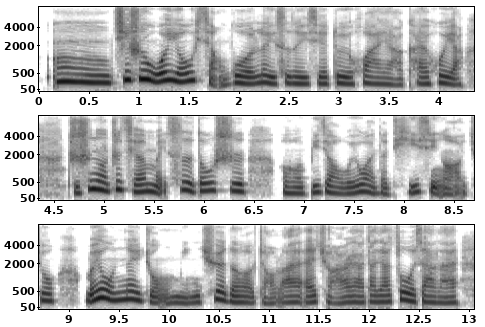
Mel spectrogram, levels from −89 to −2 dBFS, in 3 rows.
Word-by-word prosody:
嗯， 230 -3 +4
其 295 +8 +4
实 310 +2 +6
我 260 -2 +8
有 265 -1 +5
想 280 - -6
过 195 -1 +2
类 200 0 +1
似 195 +2 -4
的 190 -1 0
一 180 - 0
些 185 0 -3
对 190 +1 0
话 185 0 -4
呀， 165 -2 -7
开 185 +2 -5
会 200 -1 -1
呀， 160 -1 -4 0.4
只 180 - -4
是 285 - 0
呢， 265 -4 +5
之 270 +5 0
前 215 -5 0
每 205 -4 0
次 250 -3 -1
都 230 +3 0
是， 230 -3 -1 0.3
呃， 170 -3 -3
比 195 +3 -4
较 195 -4 -2
委 165 +2 -3
婉 205 -4 -1
地 160 - -6
提 190 +5 -6
醒 200 -5 -2
啊， 145 -2 -5
就 210 -2 -2 0.3
没 205 -1 +2
有 275 -3 +6
那 235 0 +2
种 165 -7 -4
明 160 +1 -4
确 230 +7 0
地 170 -5 -1
找 150 -2 -9
来 170 +1 -3 0.2
HR 165 -3 -6
啊， 170 -1 -3
大 180 +1 -4
家 180 +1 -2
坐 220 -1 +1
下 180 -2 -3
来， 160 0 -6
195 Hz, 250 characters per minute, -22 LUFS, 170-225 Hz, 0.4 s, 我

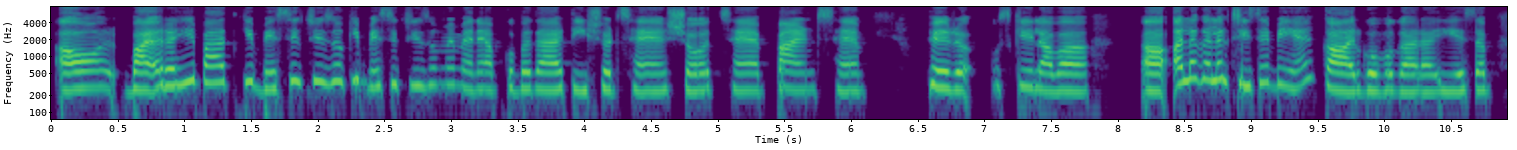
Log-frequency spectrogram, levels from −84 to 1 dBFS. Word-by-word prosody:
और 275 0 +1
बा 260 0 +7
रही 320 +4 +2
बात 345 0 +1
कि 355 - 0
बेसिक 340 +8 -2
चीज़ों 360 -1 -2
की, 385 - -2
बेसिक 310 0 -5
चीज़ों 305 0 -7
में 315 - -5
मैंने 265 -3 -2
आपको 255 +2 -5
बताया 260 -1 +2
टी-शर्ट्स 255 +1 -3
हैं, 245 0 +1
शर्ट्स 250 +1 -3
हैं, 250 0 +1
पैंट्स 260 -2 0
हैं, 245 0 -1 0.5
फिर 275 -4 +4 0.2
उसके 290 0 -6
अलावा 245 -2 +2 0.5
अ, - - +4 0.2
अलग-अलग 385 +3 +3
चीज़ें 335 +2 -2
भी 315 -2 -3
हैं, 300 +8 -3
कार्गो 250 -2 +5
वगैरह 235 -1 0 0.2
ये 240 +1 -1
सब, 255 0 -4
265 Hz, 175 wpm, -23 LUFS, 250-310 Hz, 0.5 s, बा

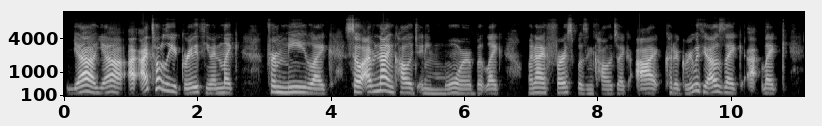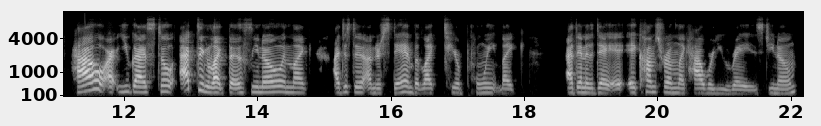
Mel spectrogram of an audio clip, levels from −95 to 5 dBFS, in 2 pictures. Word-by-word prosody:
Yeah, 250 -9 +6
yeah, 195 +3 +3
I - - +8 0.2
I - - +4
totally 310 -9 -1
agree 185 -3 -1
with 210 0 -5
you, 175 -1 -7
and, 180 +1 -7
like, 190 -1 -1 0.5
for 225 - 0
me, 210 0 -5
like 170 -2 -2 0.3
so, 220 - +2
I'm 230 +4 +5
not 275 0 +8
in 225 - -3
college 190 -2 -2
anymore, 170 +1 -9
but, 175 - -11
like, 170 0 -4 0.4
when 180 +2 -6
I 195 -1 +4
first 195 +1 -3
was 175 -2 -11
in 165 - -17
college, 165 0 -9
like, 160 -1 -10
I 175 0 +4
could 200 - -9
agree 180 -1 -7
with 275 -2 -5
you. - - -1
I - - +4
was 235 -2 -5
like, 190 -3 -2
"I" - - +1
like, 180 -1 -5 0.4
"How 265 +10 +8
are 215 - +3
you 230 +1 -14
guys 210 -1 +1
still 235 -1 -5
acting 290 - +3
like 200 -1 +4
this?" 190 0 -4
you 215 -1 -10
know, 210 +2 -2
and, 210 -2 -8
like, 195 -2 -5 0.4
I 190 - +1
just 220 +2 -14
didn't 205 -2 -5
understand, 185 +4 -5
but, 185 -2 -9
like, 180 0 -4
to - - -12
your 185 -1 -11 0.2
point, 190 +1 -13
like, 170 -1 -8 0.8
at - - +2
the 205 - -2
end 195 -1 -2
of 190 - -5
the 185 - -12
day, 185 -1 -3 0.3
it - - -2
it - - -14
comes 220 -1 -2
from, 195 -2 -6
like, 180 -1 -8
how 180 0 0
were 175 0 -12
you 170 -3 -17
raised, 150 -2 -13
you 180 -1 -15
know? 170 +3 -9
190 Hz, 210 wpm, -22 LUFS, 175-215 Hz, 0.8 s, I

